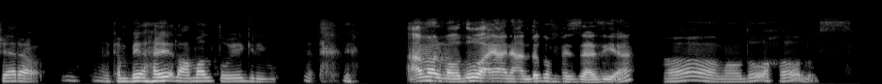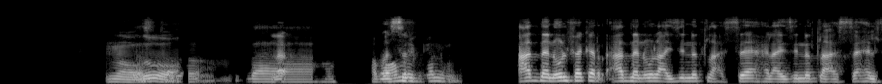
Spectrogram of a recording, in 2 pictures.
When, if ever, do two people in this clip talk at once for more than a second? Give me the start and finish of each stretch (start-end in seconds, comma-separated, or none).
none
